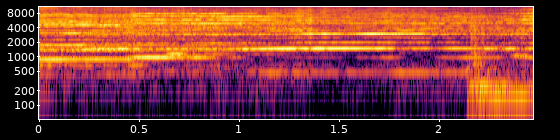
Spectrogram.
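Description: Live Korean traditional music accompanying a tightrope act: a slow melody of long held notes that steps to a new pitch about half a second in.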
